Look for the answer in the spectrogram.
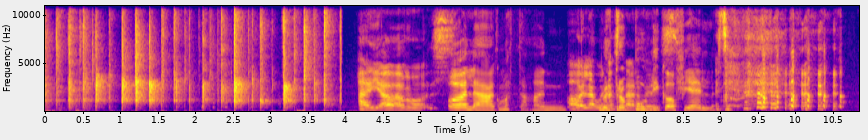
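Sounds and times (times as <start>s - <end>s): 
several hands clapping: 0.0s - 4.0s
speech: 4.2s - 9.8s
laughter: 9.1s - 10.7s.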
